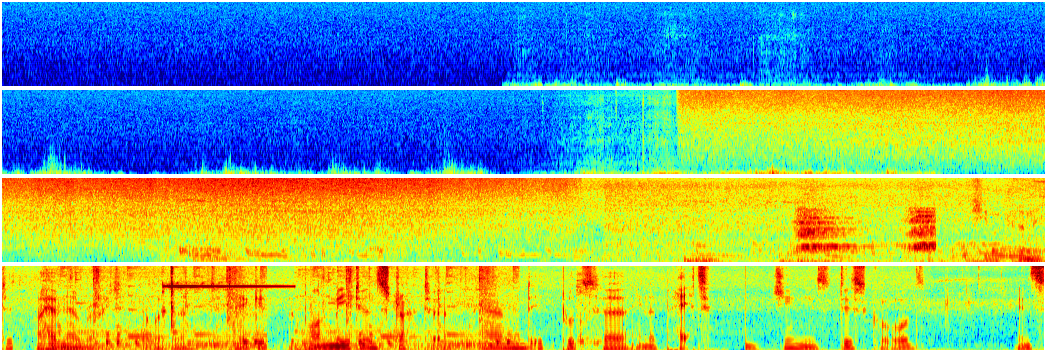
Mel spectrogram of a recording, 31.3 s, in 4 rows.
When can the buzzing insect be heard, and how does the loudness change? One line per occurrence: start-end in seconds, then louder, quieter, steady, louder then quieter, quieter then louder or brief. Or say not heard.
3.8-14.9 louder.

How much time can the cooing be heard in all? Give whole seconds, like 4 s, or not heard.
11 s.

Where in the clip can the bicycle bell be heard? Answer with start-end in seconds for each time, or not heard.
24.6-25.7.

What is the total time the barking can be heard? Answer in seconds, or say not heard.
2 s.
